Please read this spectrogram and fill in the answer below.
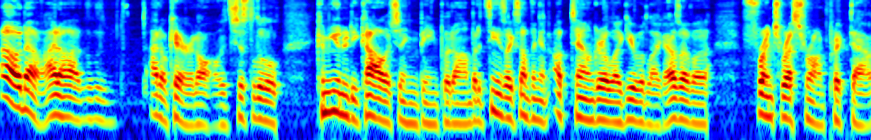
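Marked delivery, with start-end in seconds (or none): none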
